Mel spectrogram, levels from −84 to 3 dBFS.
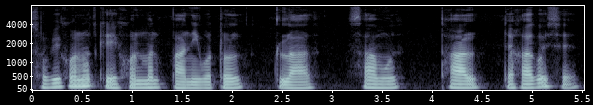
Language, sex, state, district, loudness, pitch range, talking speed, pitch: Assamese, male, Assam, Kamrup Metropolitan, -21 LUFS, 105-120 Hz, 100 wpm, 115 Hz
